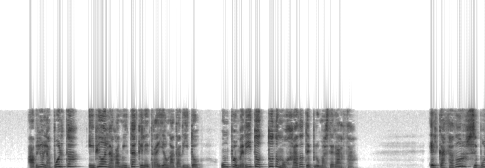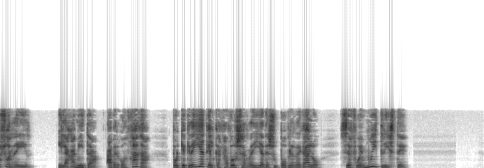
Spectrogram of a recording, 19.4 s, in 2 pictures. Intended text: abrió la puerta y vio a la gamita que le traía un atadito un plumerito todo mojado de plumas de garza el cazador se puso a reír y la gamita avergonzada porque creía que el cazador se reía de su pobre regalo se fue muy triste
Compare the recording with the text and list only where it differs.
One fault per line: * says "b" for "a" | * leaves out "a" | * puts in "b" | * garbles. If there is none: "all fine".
all fine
